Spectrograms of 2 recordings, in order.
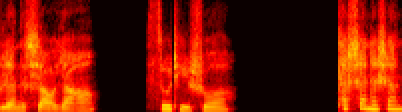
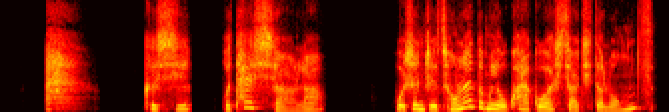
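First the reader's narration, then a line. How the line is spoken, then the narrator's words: Sighing. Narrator (Chinese): 停卡叹了口气，又说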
